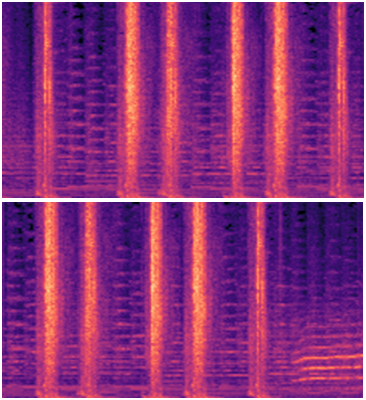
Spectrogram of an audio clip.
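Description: Heavy thudding impact sound effects of an animated animal fight, coming in quick pairs about a dozen times over background music. They stop just after six seconds in, and a rising, brass-like melody takes over.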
